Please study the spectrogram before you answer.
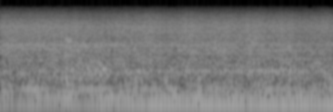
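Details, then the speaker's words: Whirlpool direct-drive washer in spin: steady low drone with soft uneven rubbing from the turning spin gear in the transmission; normal spin sound. "I don't know why it makes that sound in drain and then a rubbing sound in spin cuz all it's all it's doing differently is the spin gear is turning"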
